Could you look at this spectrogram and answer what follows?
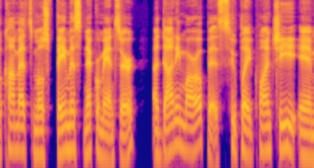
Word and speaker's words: Maropis: also have mortal kombat's most famous necromancer adani maropis who played quan chi in mortal kombat conquest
